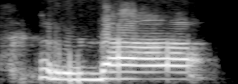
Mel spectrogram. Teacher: The Hrida, it is not Rida, it is Hrida. So the Hakara has to be a little more audible because it sounds like Rida. It should not be Rida.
